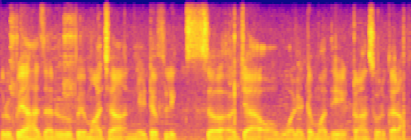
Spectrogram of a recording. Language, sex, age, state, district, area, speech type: Marathi, male, 18-30, Maharashtra, Thane, urban, read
